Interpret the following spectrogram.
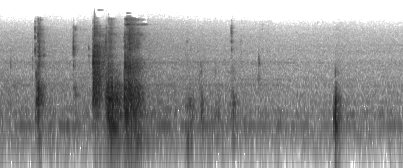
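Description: Light metallic clicks and ticks of pliers and a steel cotter pin being handled at a connecting rod's wrist pin bolt, with a sharp click near the end. A louder, rough burst comes about a second in.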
